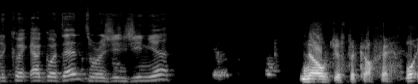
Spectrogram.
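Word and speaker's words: Ginjinha: It's called Gingenia. You're pronouncing it wrong.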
